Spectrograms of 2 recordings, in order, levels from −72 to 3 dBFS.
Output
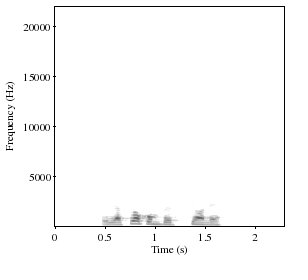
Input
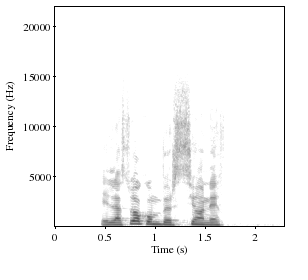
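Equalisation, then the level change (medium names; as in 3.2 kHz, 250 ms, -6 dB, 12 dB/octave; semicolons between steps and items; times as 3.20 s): band-pass filter 900 Hz, Q 10; distance through air 190 m; tilt EQ -3.5 dB/octave; +5.0 dB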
